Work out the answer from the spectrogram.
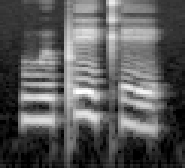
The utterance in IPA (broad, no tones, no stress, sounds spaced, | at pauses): β ɯ pʼ e kʰ e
